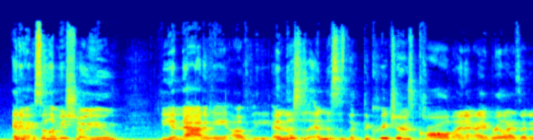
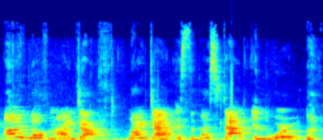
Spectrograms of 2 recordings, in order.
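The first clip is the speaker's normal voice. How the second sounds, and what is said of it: Australian child's voice. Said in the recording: “is that your Australian accent? ... That's my Mindy Owen when she was a child. Accent.”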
